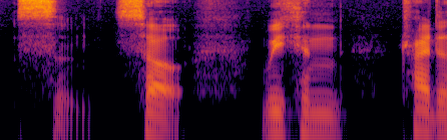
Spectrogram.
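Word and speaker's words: 寸: In Chinese is pronounced sun, but in Japanese we pronounced it sun. And it means it's a little bit more than an inch long. But it's pronounced, more importantly, it's pronounced sun.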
